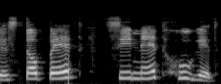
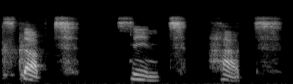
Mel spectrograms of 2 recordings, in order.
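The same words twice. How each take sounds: First: "stop it, sin it, juguet" with "ed" as its own syllable; incorrect extra syllable. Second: "Stopped, sint, hacked" each one syllable closed by a T; correct final T. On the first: Teacher showing students what not to say, extra-syllable endings. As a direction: read "stop it, sin it, juguet" the Spanish way, two syllables each. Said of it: "No es correcto decir".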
